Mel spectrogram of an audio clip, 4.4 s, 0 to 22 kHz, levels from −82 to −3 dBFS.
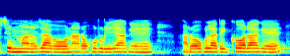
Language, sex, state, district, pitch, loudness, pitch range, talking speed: Chakma, female, Tripura, Dhalai, 215 Hz, -17 LUFS, 210-230 Hz, 135 wpm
